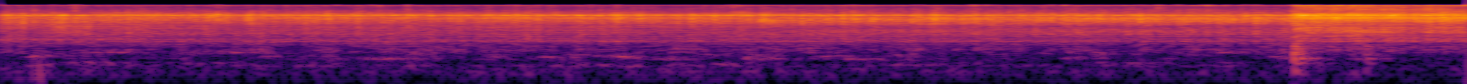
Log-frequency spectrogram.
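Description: Okra, capsicum and tomato frying in mustard oil in a kadai: a steady fine crackling sizzle that gets louder about six and a half seconds in, as the vegetables are stirred.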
